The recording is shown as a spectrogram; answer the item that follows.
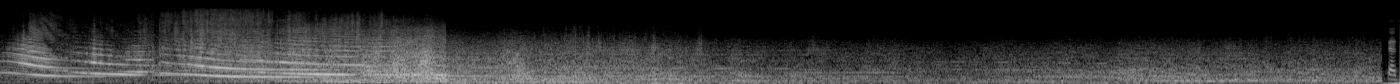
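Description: A high-revving racing engine passes at speed, its pitch falling steadily as it goes by, and then cuts off suddenly about four and a half seconds in. It gives way to the steady, duller roar of an F-16 fighter jet's engine on the runway.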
